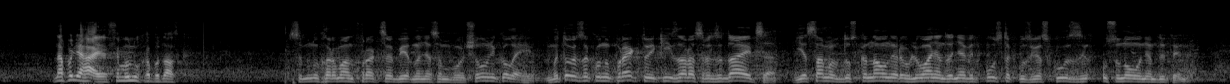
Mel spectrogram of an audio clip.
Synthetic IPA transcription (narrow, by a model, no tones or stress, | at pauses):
nɐpɔlʲɐɦɑjɛsemonuxɐbʊd̪nˠɑskɐ̥ | sɪmonuxɐɾɐmɑnfɾɑk̚t͡sʲijɐɔbʲjɛd̪nɐnʲːɐsɐmɔbɔjʲʃɐnɔwnʲijkɔlˠɛɦḭmɪt̪ɔɦʊzɐkɔnɔpɾɔɛk̚t̪ʊjɐkijzɑɾɐsrɔzʲʋʲɪd̪ɑjet͡sʲːɐ̰jɛsɑmɛwd̪ɔskɔnɑlˠenʲɛɾeɦʊlʲʊʋɑnʲːɐnɐd̪ɐnʲːaʋʲid̪̚pust̪ɔkuzʲʋʲjɐskuzʊsɐnɔwlˠenʲːɐmd̪ɪt̪ɪnɪ̰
